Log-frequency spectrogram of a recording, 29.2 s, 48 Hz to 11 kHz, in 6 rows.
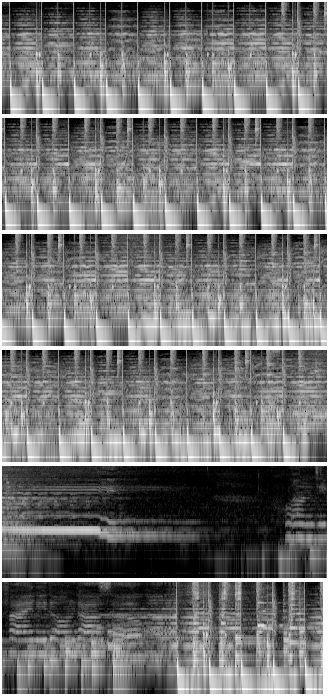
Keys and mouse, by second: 3.1 click, 3.8 ctrl+z, 4.8 click, 5.5-6.5 alt+drag, 7.2-9.1 alt+drag, 9.4 alt+right click, 9.5-10.7 alt+drag, 10.8 alt+right click, 11.0 alt+click, 11.2 alt+middle click, 11.3 alt+right click, 12.0 alt+click, 13.0 alt+right click, 13.2 alt+middle click, 13.3 alt+click, 16.5 click, 18.4 click, 18.7 click, 19.9 click, 22.4 click, 23.4 click, 24.2 click.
